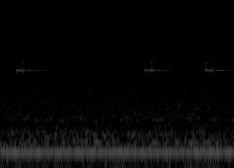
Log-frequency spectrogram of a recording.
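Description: Steady low hum from a running electric wall oven, with two faint short high-pitched beeps.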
